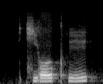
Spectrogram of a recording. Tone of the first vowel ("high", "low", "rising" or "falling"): rising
